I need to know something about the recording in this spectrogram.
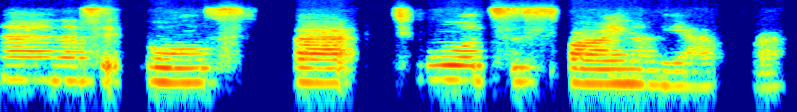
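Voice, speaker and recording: A woman teaching yoga, guiding a relaxation practice with gentle, unhurried phrasing and long pauses. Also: medium pitch, reverberant. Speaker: yoga teacher leading a guided relaxation class. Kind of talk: guided meditation instruction. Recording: dull, lo-fi video call sound.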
